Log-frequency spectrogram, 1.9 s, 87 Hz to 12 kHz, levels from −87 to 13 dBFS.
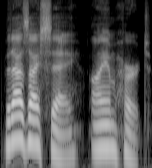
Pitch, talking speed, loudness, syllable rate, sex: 150 Hz, 220 wpm, -16 LUFS, 4.2 syllables/s, male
